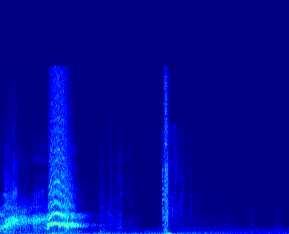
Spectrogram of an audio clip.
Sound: Myles shrieks

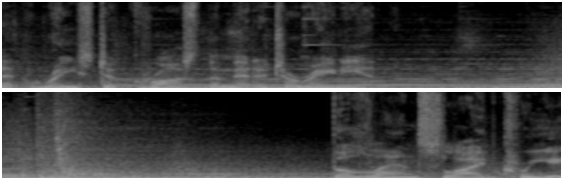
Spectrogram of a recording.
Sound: water crashing

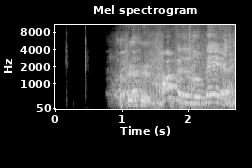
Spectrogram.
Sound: laughs loudly

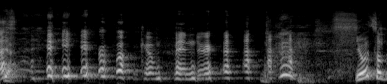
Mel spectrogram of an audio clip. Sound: laughs

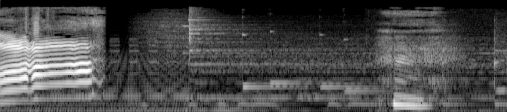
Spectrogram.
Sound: owl hooting

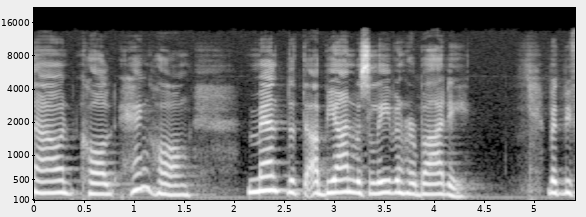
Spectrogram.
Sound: non-english

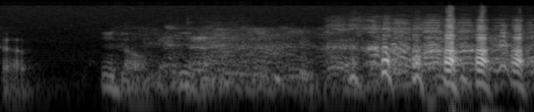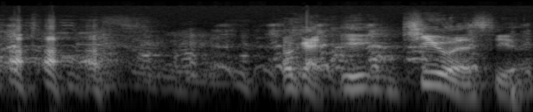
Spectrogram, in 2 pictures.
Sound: laughter

